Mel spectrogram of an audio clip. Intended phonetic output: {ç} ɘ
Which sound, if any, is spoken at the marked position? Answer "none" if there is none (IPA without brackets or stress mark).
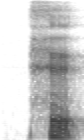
h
